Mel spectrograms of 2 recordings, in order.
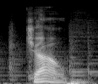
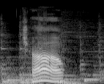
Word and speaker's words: ciao: The most common and informal is ciao, ciao, which means bye, and it is pronounced alike ciao in English or Italian.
